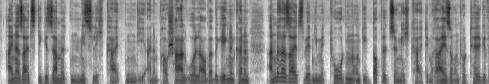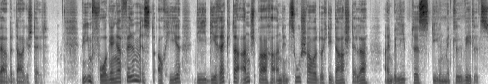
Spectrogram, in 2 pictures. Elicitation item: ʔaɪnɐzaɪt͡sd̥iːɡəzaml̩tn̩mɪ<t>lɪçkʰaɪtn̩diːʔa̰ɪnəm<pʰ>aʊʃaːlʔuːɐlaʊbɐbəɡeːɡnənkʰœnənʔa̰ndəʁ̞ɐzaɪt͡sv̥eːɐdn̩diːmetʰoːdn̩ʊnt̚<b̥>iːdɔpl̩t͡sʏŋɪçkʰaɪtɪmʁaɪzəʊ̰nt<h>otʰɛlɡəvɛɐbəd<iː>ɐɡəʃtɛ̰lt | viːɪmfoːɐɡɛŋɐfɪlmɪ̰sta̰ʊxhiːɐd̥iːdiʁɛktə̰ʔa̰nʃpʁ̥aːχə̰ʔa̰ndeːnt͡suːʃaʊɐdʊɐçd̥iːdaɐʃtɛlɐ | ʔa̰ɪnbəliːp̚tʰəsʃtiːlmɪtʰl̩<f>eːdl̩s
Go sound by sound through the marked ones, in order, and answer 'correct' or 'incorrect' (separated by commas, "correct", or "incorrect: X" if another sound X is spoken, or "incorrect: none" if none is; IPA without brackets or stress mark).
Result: incorrect: s, correct, incorrect: d̥, correct, incorrect: aː, incorrect: v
